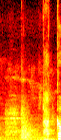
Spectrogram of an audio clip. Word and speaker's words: ঢাকা: ঢাকা ইংরেজ শাসনামলে বা আগে ঢাক্কা উচ্চারণ করা হতো। কি উচ্চারণ করা হতো? ঢাক্কা। কিন্তু আমরা জানি সামরিক প্রশাসক লে জেনারেল এইচএম এরশাদ তিনি একটি বৈঠক করেন এবং এই বৈঠকে ঢাক্কা নাম পরিবর্তন করে ঢাকা লেখা হয় এবং তখন থেকে বাংলাদেশের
